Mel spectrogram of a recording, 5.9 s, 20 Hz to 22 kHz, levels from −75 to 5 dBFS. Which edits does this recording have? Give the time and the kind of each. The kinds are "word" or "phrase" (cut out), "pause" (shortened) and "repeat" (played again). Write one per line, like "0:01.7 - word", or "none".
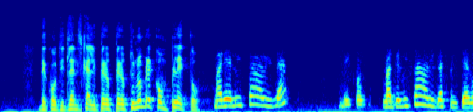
0:01.4 - repeat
